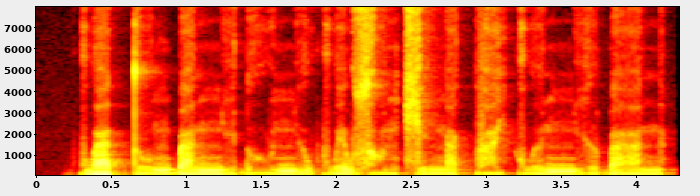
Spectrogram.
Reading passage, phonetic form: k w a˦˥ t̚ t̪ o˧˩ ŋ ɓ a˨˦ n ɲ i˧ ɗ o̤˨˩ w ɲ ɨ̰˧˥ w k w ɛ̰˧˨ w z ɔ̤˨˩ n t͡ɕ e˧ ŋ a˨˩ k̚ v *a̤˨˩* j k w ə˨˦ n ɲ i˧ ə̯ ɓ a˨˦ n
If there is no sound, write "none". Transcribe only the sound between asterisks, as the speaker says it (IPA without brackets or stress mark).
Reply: a̤˨˩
